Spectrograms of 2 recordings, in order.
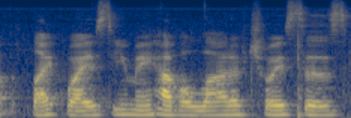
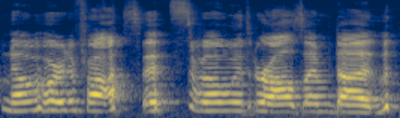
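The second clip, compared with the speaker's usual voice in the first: higher-pitched mock refusal, breaking into laughter; fed-up bank teller; 7 semitones higher than usual. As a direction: play a teller shutting the window, laughing. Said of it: "you're like the bank teller closing the window".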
